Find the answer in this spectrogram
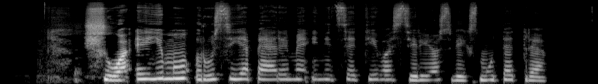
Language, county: Lithuanian, Utena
